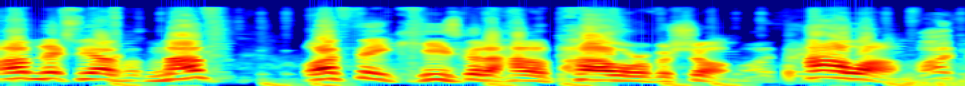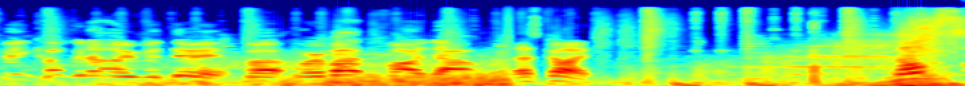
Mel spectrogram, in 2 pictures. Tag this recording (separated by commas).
shot football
